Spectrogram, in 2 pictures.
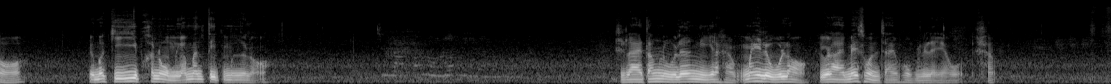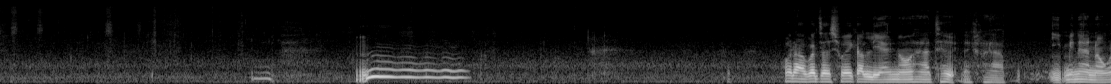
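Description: A young man talks softly and playfully, close by.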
